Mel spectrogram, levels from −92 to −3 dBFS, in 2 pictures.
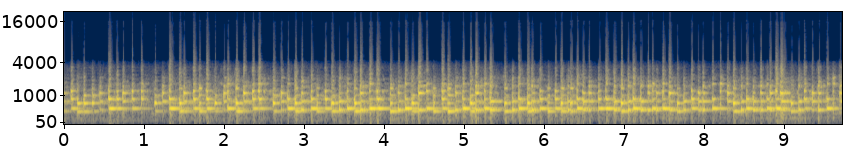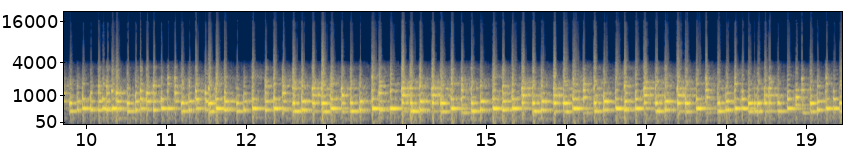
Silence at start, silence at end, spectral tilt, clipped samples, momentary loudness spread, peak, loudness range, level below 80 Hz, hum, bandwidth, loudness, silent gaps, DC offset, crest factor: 0 s; 0 s; -5.5 dB/octave; 1%; 4 LU; 0 dBFS; 2 LU; -44 dBFS; none; 9.8 kHz; -9 LUFS; none; under 0.1%; 8 dB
